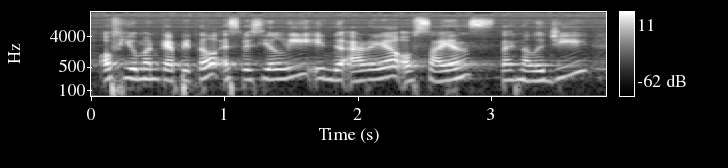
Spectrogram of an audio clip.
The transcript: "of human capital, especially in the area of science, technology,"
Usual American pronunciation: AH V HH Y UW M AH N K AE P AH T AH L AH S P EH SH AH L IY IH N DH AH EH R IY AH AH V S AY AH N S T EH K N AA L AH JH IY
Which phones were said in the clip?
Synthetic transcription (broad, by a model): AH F HH Y UW M AH N K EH P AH T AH L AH S P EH S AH L IY IH N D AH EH R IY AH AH F S AY AH N S T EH K N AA L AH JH IY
